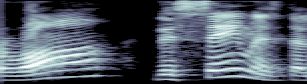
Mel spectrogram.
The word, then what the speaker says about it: ر: arabic is the letter raw it looks like a banana or like this so the pronunciation of this letter is the same as the word raw that we have in english the counterpart of this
